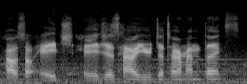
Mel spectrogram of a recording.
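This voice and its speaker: Man, tabletop game player, casual role-play talk, piercingly bright tone, lowish pitch. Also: fairly even intonation, moderate pace, soft background music, poor audio.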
